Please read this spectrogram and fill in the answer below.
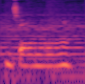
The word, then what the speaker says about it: Jamie: It's just at Jamie Pacton. So it's spelled J-A-M-I-E.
